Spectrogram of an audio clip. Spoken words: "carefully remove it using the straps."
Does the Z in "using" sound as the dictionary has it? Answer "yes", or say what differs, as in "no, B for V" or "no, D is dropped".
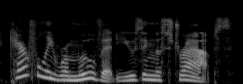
yes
